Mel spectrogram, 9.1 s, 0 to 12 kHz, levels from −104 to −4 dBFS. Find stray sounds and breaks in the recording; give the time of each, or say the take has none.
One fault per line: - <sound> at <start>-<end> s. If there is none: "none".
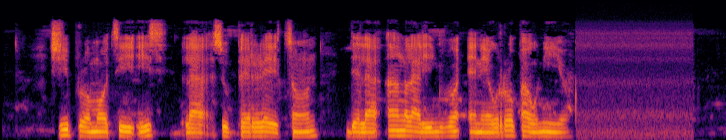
none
